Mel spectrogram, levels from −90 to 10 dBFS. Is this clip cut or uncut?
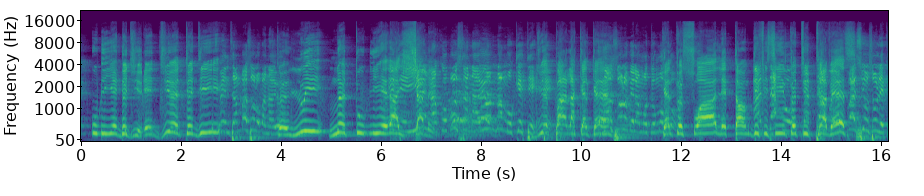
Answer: cut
